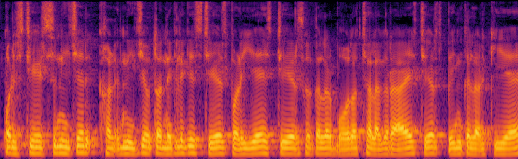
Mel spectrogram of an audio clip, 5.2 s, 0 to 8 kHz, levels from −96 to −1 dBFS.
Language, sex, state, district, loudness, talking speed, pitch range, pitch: Hindi, male, Punjab, Kapurthala, -16 LUFS, 300 wpm, 105-115 Hz, 110 Hz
